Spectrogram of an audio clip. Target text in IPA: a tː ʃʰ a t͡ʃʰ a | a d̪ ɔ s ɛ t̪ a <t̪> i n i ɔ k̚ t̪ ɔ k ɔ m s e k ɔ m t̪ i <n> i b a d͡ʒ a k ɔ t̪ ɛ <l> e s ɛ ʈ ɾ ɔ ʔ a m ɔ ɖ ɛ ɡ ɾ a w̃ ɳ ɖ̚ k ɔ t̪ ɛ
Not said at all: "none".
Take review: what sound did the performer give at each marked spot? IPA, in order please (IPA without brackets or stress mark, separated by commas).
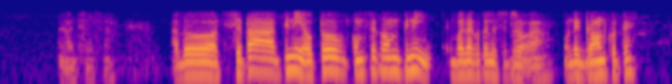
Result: t̪, n, l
